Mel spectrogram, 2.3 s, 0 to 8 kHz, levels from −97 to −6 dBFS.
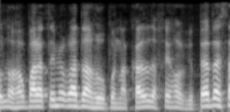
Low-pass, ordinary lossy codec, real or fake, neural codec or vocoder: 7.2 kHz; none; fake; codec, 16 kHz, 2 kbps, X-Codec, WavLM features, trained on Multilingual LibriSpeech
